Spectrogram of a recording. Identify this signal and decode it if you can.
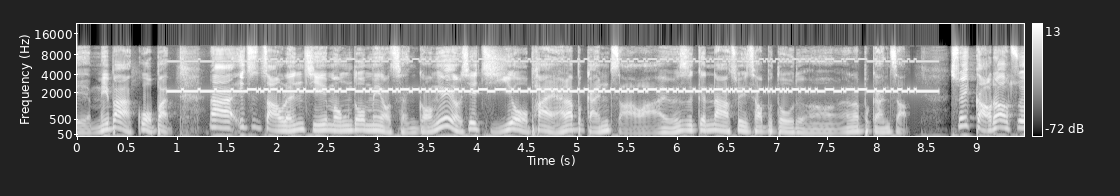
RTTY (45.45 baud, 170 Hz shift), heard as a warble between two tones, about 2200 Hz centre, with speech in Chinese. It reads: 70973 71957 20023 73644 93912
